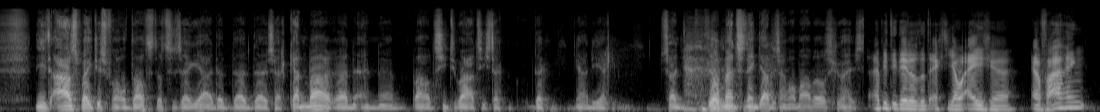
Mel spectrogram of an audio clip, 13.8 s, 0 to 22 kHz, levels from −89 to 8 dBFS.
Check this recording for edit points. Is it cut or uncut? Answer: uncut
